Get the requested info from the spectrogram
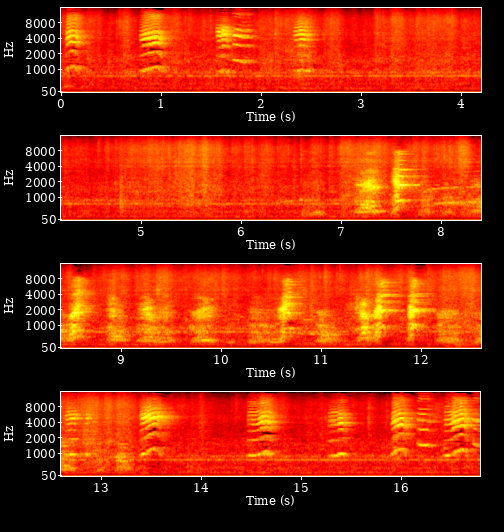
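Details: Black miniature poodle puppies, seven and a half weeks old, from Sasha's first litter, play in a tunnel while Meghan watches. Their shrill squeaky yips and squeals come in quick bursts over scuffling and clattering.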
